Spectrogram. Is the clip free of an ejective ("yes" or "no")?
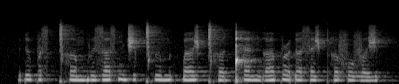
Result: yes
